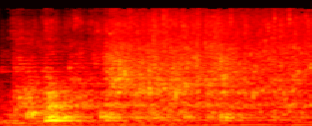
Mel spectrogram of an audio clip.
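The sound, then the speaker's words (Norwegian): A toilet flushes with a rushing, gurgling surge of water that peaks early, then settles into a steady wash for the rest of the two seconds, with no voices. “Kjetil Rekdal, han satt på do noen timer før kampstart”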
